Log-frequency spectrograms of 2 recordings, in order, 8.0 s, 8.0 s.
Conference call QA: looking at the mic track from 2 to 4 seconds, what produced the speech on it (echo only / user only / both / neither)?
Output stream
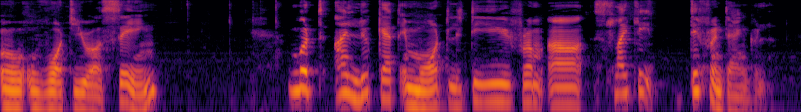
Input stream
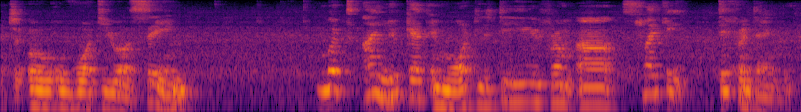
echo only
